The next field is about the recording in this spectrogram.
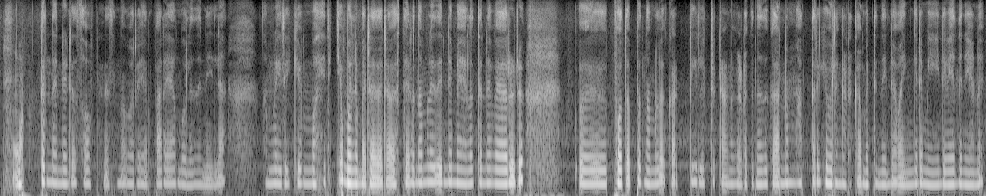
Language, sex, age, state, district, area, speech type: Malayalam, female, 30-45, Kerala, Wayanad, rural, spontaneous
